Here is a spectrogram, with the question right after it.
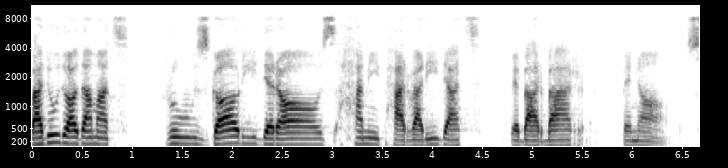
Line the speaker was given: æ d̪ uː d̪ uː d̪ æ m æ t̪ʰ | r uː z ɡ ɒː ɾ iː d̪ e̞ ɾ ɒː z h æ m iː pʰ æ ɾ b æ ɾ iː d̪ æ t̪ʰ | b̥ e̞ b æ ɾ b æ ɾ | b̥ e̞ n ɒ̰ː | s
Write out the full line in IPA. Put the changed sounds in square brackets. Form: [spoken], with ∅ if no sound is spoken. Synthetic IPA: æ d̪ uː d̪ [ɒː] d̪ æ m æ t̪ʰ | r uː z ɡ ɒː ɾ iː d̪ e̞ ɾ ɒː z h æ m iː pʰ æ ɾ [v] æ ɾ iː d̪ æ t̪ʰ | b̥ e̞ b æ ɾ b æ ɾ | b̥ e̞ n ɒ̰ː | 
